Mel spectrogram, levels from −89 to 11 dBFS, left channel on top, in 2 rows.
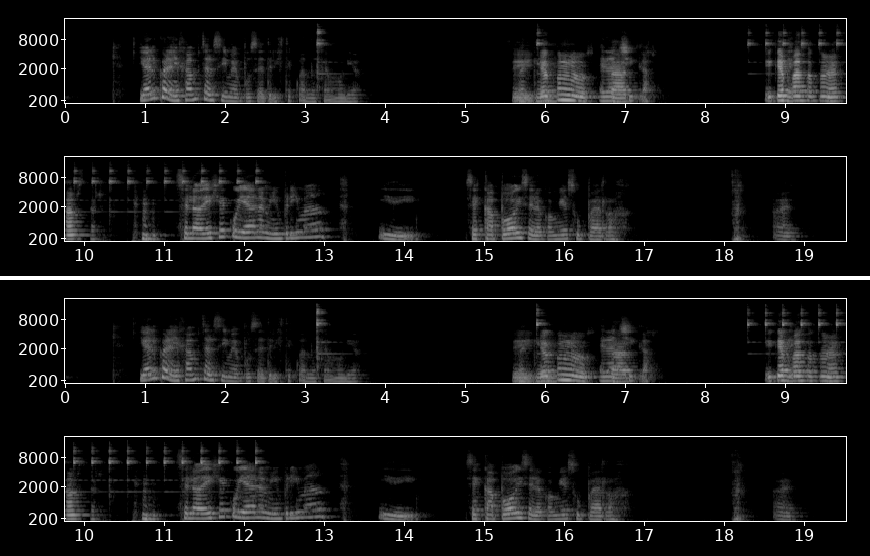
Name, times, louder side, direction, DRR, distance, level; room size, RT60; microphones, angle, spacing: voice 1, 0.6-3.7 5.7-6.2 6.7-7.3 9.0-9.1 11.2-13.3 13.7-14.1 14.8-16.8 18.1-18.2, left 2 dB, 15° left, -2 dB, 0.6 m, -43 dB
sound 1, 3.1-3.4 5.9-6.0 8.5-12.3, right 4 dB, 70° right, 1.2 m, -41 dB
voice 2, 5.6-6.6 6.8-7.0 8.8-9.9 10.7-10.9 18.6-18.9, left 3 dB, 40° left, 4 dB, 0.9 m, -36 dB
11.0 x 4.6 x 2.3 m, 0.42 s
head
